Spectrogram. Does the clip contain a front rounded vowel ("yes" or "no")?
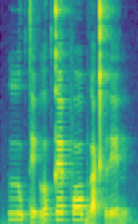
no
